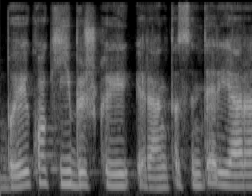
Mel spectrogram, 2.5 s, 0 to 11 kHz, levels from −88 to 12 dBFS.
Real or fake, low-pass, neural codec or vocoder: real; 9.9 kHz; none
